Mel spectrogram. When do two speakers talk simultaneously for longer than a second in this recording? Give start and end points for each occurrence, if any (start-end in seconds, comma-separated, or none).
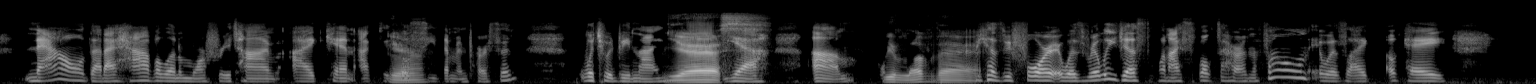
none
